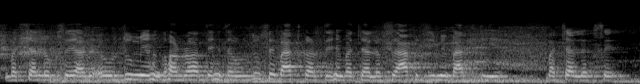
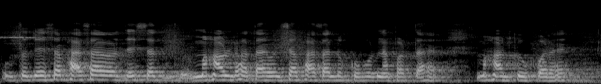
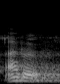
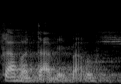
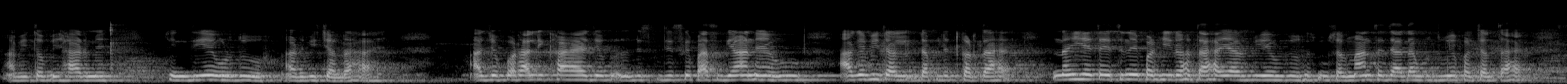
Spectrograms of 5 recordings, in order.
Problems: constant background noise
